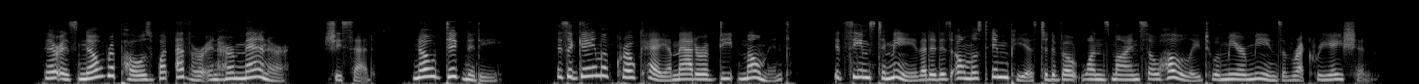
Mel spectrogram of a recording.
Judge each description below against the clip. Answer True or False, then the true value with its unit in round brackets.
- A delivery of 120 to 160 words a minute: False (180 wpm)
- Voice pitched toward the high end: True (240 Hz)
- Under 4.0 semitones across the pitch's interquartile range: False (5.4 semitones)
